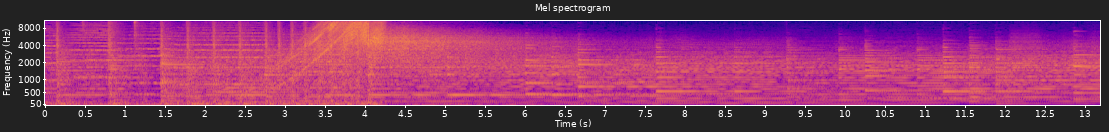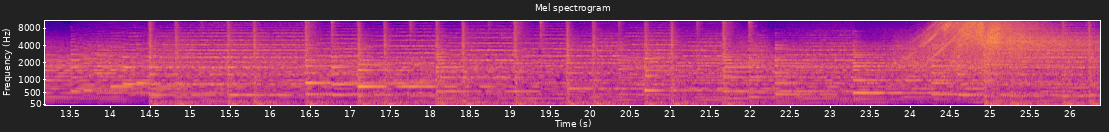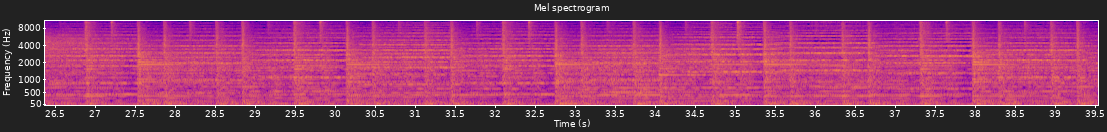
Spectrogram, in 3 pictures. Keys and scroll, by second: 1.7 ctrl+g, 2.5 ctrl+g, 3.5 ctrl+s, 4.4 ctrl+s, 4.7 ctrl+t, 7.5 ctrl+space, 8.2 ctrl+space, 9.8 ctrl+t, 10.4 ctrl+x, 11.2 ctrl+t, 14.9 ctrl+t, 14.9 ctrl+space, 15.3 ctrl+z, 17.4 ctrl+t, 20.4 ctrl+z, 21.1 ctrl+z, 23.7 ctrl+space, 24.5 ctrl+space, 27.3 ctrl+space, 28.8 ctrl+space, 31.5 ctrl+space, 31.7 ctrl+z, 33.7 ctrl+space, 34.4 ctrl+space, 35.2 ctrl+space, 36.9 ctrl+h, 37.0 ctrl+space.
